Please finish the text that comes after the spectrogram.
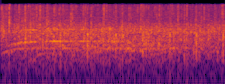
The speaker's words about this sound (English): Let's hit some clapping.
